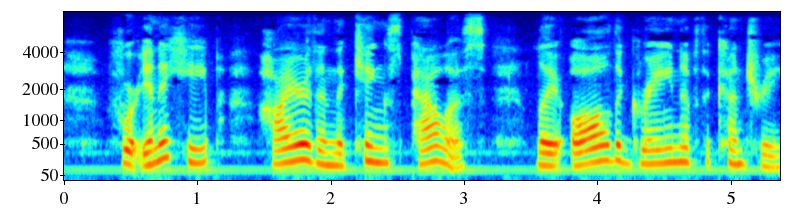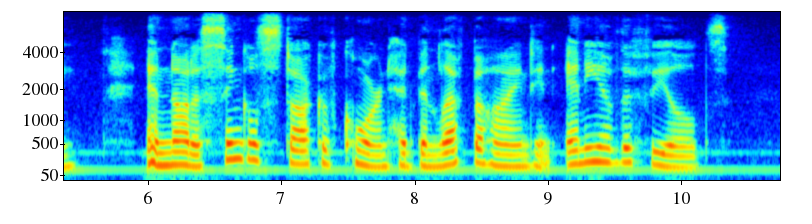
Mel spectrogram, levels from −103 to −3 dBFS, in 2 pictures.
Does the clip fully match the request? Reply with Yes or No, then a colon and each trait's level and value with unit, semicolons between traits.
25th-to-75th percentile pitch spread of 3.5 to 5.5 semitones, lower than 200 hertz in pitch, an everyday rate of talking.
Yes: average, 4.4 semitones; high, 190 Hz; average, 180 wpm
